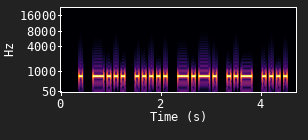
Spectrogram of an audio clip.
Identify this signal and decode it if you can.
Morse code, heard as a keyed tone, about 17 wpm, 700 Hz. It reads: EB5CUH
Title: DXCC-100 Call Signs - 6 Characters - Repeated 3x - 17wpm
